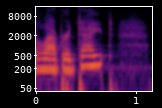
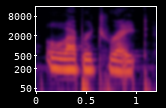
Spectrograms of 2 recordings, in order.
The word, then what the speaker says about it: labradorite: the stone incorrectly as labradite. I am well aware now that there is an extra R in there and the actual stone's name is labradorite.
